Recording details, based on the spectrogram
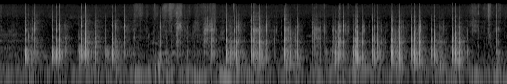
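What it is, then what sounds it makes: Small cardboard box. Long nails tap and scratch the sides of a small, hollow black cardboard earbuds box held up in both hands. Quick bursts of dry, hollow taps with almost no ring come in steady clusters, mostly in the midrange. Softer scratching fills the gaps between them.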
